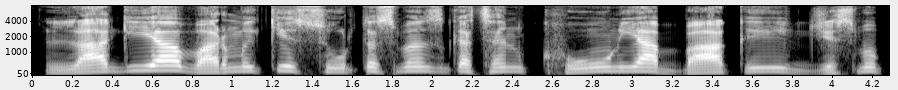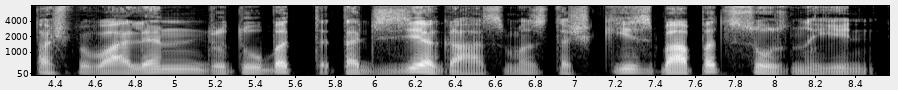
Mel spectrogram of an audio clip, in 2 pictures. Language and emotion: Kashmiri, neutral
